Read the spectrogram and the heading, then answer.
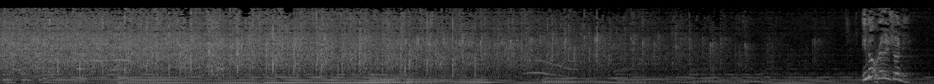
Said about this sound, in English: Those of you who are clapping, you heard my message. Those who are clapping, my spirit is upon you.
